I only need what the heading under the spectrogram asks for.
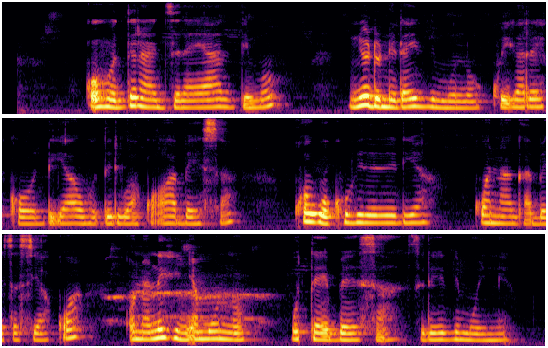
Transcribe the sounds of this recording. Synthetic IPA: koɦoðeɾazeɾajaðimɔ | niodoneɾaiðimonɔkwḭɣaɾɛkʰɔdḭjaoɦoðeɾiwakwa̰waβɛsa | kwauɣɔkʰoɣiɾeɾeɾja | kwanaɡa̰bɛsasjakwa | ɔnaneɦiɲamonɔ | ɣotɛβɛsa̰z̥iɾeðimoine

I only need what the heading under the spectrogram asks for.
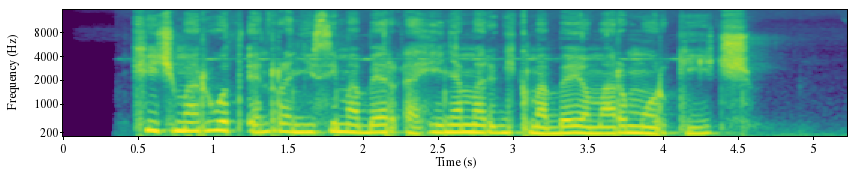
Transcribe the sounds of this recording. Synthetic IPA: kʰit͡ʃmaɾuɔt̪ɛnɾaɲisimabɛɾahiɲamaɾɡikmabɛjɔmaɾmɔɾkit͡ʃ

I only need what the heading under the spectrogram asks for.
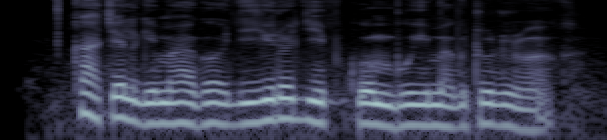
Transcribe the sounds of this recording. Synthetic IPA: kat͡ʃɛlɡɪmaɡɔd͡ʒijuɾod͡ʒipkwombuimaɡtudɾwo̰k

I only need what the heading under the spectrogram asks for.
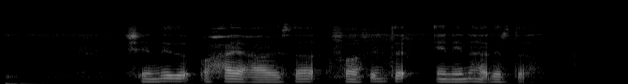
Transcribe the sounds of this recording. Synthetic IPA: ʃɪnːɪðʊwɑ̰ħɑjʕɑːwɪsaːfaːfɪnt̪ʰɐɪnɪnɐɦɐɖɪrt̪ʰɐ̰

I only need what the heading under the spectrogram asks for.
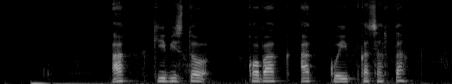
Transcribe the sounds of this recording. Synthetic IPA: akːibist̪o | kobakakːuip̚kasaɾt̪a

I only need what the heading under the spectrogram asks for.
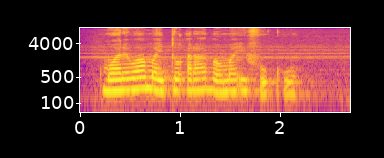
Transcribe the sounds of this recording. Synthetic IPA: maɾɛwamaitɔʔaɾaðɔmaʔifuku

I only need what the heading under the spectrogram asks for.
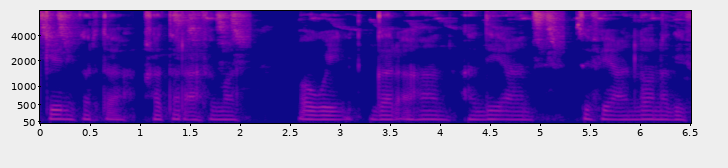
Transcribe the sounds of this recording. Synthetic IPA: kʰɛːnɪkʰɐrt̪ʰa̰xɑt̪ʰɐɾʕɑːfɪmaːd̪ | ʔɔːwɛjnɡaːɾɐ̰ɦaːnhɐd̪iːaːnsɪfiːʕɑnlɔːnɐðiːf

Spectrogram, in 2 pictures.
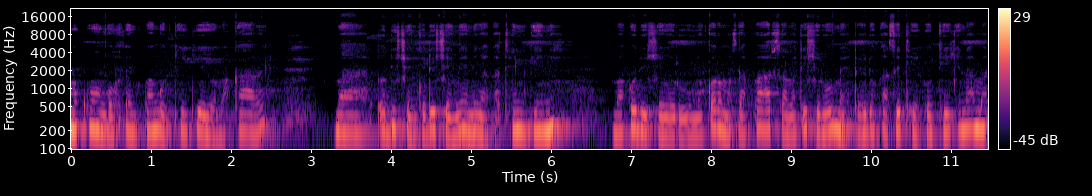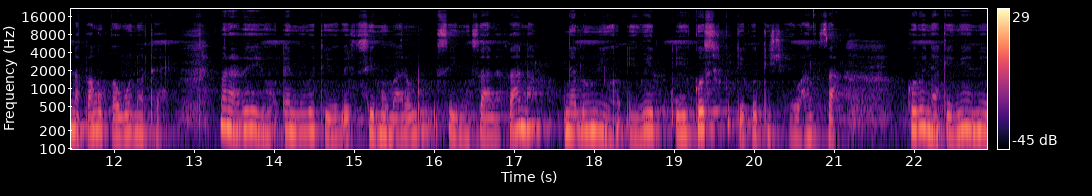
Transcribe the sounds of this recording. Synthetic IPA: makwɔŋɡɔɛnpaŋɡotʰikejɔmakaɾɛ | maodit͡ʃeŋkodit͡ʃeŋenɪŋakatʰimɡini | makodit͡ʃeŋeɾumakɔɾɔmɔsaparsamatit͡ʃɾʊmɛtɔidokasetʰjekotʰit͡ʃnamanapaŋɡokawonɔtʰɛ | maɾaɾejoɛniwetijoesimumaɾsimusanasanaɲalomɪoiwekostjekotit͡ʃewaŋsa | koɾoɲakeŋenɪ

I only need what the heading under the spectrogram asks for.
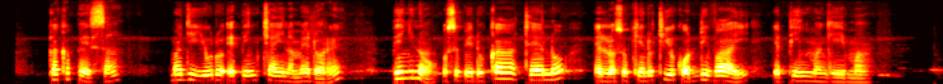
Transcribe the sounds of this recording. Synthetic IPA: kakapɛsa | mad͡ʒijudoʔepiɲt͡ʃaɪnamɛdɔ̰ɾɛ | piɲnɔ̰osobedokatʰɛlɔɛlɔsokjendotiokɔd̚ːivaɪ | epiɲmaŋɡɪma

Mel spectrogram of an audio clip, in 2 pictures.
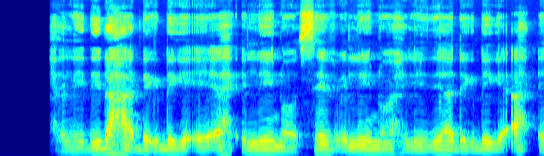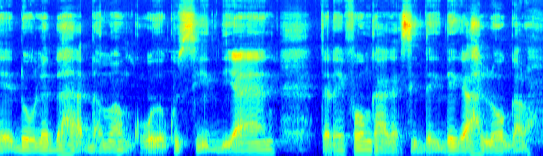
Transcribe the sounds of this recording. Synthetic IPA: ħɪliðɪðɐɦɐd̪ɛɡd̪ɛɣɐʔɛːɐhɪlinɔsɛfɪ̰linɔħɪliðɪɐd̪ɛɡd̪ɛɣɐ̰ʔɐ̰hɛːd̪ɔwlɐdɐɦɐ̰dɐmaŋkʰɔ̰ːðɔ̰kʰʊsiːd̪ijaːjant̪ʰɛlɛfɔŋkʰaːɣɐsɪd̪ɛɡd̪ɛɣɐɐhlɔːɡɐ̰lɔ

